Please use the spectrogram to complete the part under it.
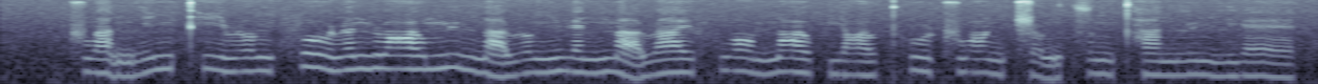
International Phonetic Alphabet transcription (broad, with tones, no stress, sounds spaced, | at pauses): ʈ͡ʂ w a̰˨˩ n l i˦ ŋ t̪ʰ i˥˨ ɻ ɤ˦ ŋ f o˥˨ ʊ̯ ɻ ə˦ n ɻ ɑ˦ ʊ̯ m y˥˨ n̪ ä̰˨˩ ɻ ɤ˨˦ ŋ n̪ ɥ ɛ˨˦ n m ä̰˨˩ ɻ a˦ ɪ̯ f w ɔ˥˨ n̪ ɑ˥˨ ʊ̯ p j ɑ˨˦ ʊ̯ t̪ʰ u˥˨ ʈ͡ʂ w ɑ˥˨ ŋ ʈ͡ʂ ɤ̰˨˩ ŋ t͡s ʊ˥˨ ŋ t̪ʰ a˦ n l y˥˨ n l j ɛ˥˨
